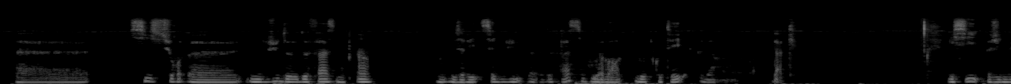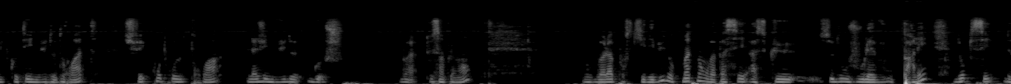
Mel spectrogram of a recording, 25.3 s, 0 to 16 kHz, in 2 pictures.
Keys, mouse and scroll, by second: 1.2 KP_1, 7.9 ctrl+KP_1, 12.0 KP_3, 14.8 ctrl+KP_3, 19.2-21.2 middle drag.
